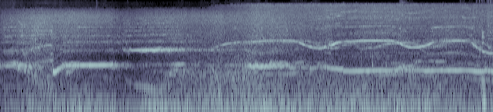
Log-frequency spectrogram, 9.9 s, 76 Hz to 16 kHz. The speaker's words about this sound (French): Il s'agit d'une baleine, figurez-vous. Alors, pas n'importe quelle baleine, non. Une baleine de Svalbard, 16 mètres en moyenne, 75 à 100 tonnes. Sacré animal, ces cétacés du Groenland sont non seulement capables de chanter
